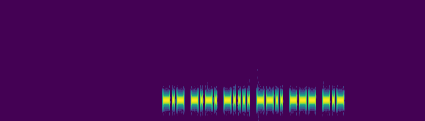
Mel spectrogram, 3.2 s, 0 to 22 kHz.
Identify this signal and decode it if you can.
Morse code, heard as a keyed tone, about 69 wpm, 700 Hz. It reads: KC6ZOK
